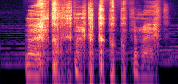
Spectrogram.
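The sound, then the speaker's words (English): A male voice grumbles in a run of low, annoyed grunts and mutters as he shoulders saddlebags. The sound is fairly loud, with a rough, pig-like snorting quality and no clear words for about three seconds. “Chupachi grumbled as he shouldered the saddlebags”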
